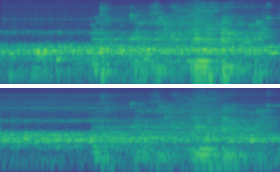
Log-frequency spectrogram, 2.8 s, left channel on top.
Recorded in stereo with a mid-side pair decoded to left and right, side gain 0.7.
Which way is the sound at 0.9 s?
45° left.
